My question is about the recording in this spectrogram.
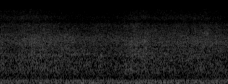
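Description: Shrimp, zucchini and fresh garlic sizzling in a stainless steel skillet, a steady quiet hiss.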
